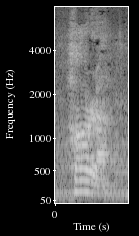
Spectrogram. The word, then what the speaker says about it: Jara: Jara. Shouldn't be an idiot. Say it right.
